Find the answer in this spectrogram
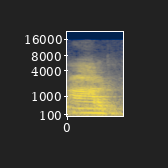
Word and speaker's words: arch: अब यहाँ लिखते हैं हम ARCH तो इसको पढ़ते हैं आर्क।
